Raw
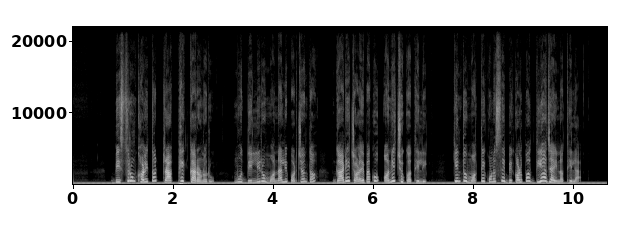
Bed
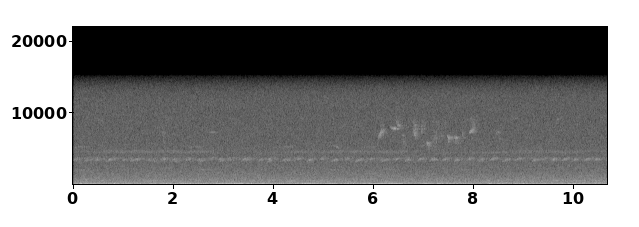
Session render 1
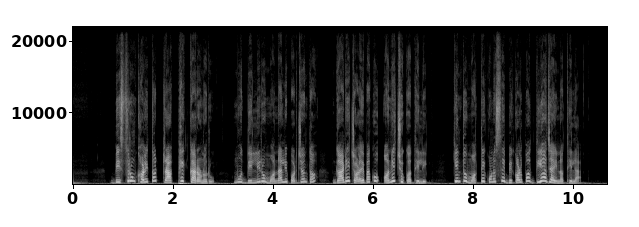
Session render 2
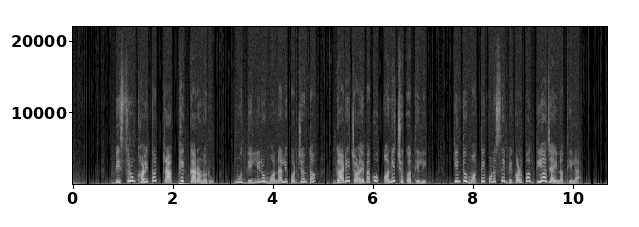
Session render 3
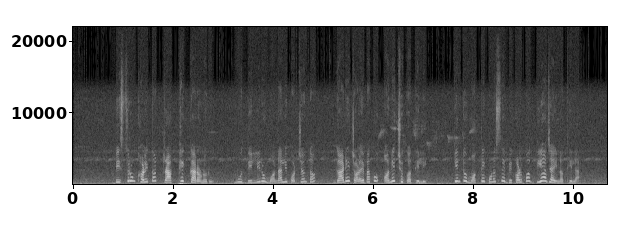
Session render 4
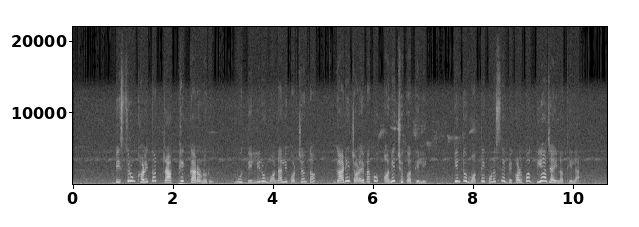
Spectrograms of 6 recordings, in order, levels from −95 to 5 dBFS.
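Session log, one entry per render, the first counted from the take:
de-hum 60 Hz, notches 4
bit crusher 9-bit
add bed -14 dB
trim +3 dB; peak limiter -3 dBFS, peak gain reduction 2 dB

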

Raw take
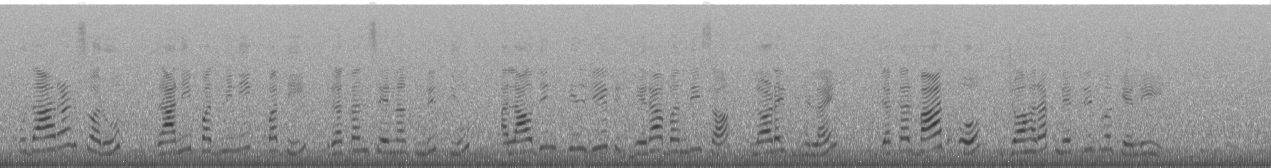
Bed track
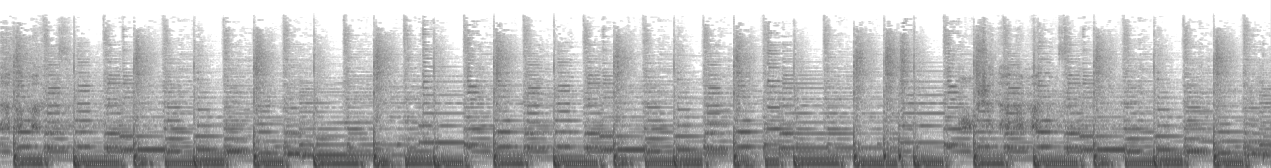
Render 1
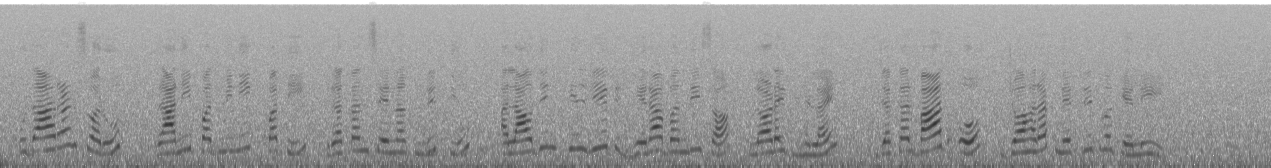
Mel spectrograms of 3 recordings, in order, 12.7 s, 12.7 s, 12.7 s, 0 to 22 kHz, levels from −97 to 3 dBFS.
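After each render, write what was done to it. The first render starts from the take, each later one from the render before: hum notches 60/120/180/240/300 Hz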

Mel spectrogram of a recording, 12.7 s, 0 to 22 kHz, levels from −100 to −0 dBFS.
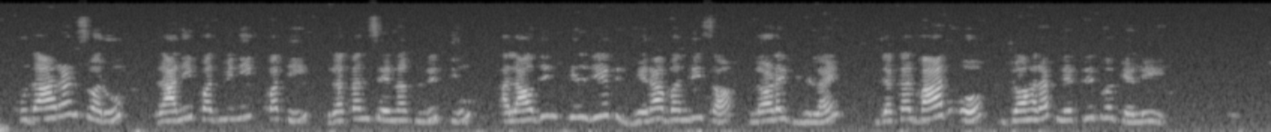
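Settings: noise print and reduce 17 dB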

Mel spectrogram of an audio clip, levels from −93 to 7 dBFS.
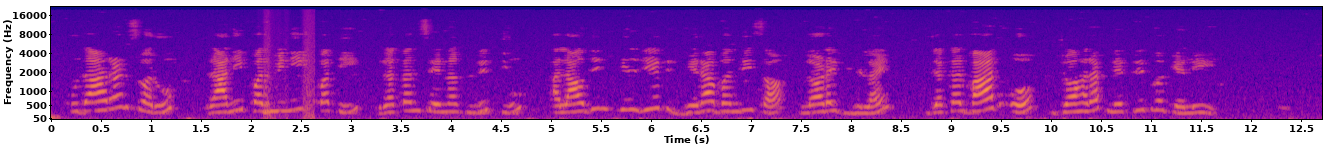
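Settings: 1.99–2.64 s: decay stretcher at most 31 dB/s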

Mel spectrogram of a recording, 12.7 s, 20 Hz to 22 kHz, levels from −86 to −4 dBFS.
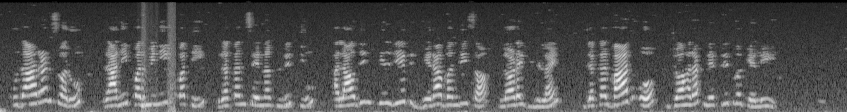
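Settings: trim +10 dB; peak limiter -1 dBFS, peak gain reduction 1 dB

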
